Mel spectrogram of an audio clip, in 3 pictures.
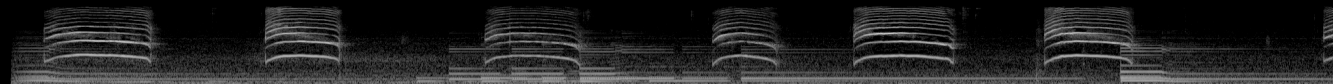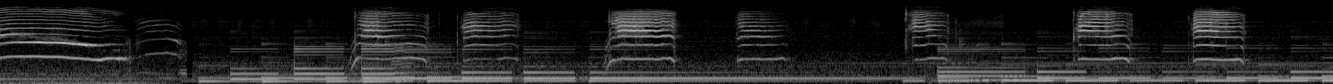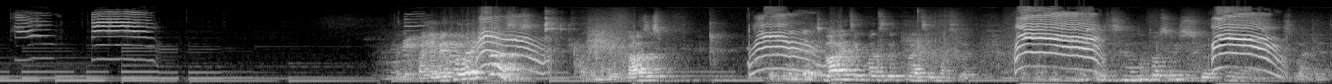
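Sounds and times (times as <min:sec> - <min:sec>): background music with held notes: 0:00.2 - 0:39.9
kittens meowing: 0:00.4 - 0:01.7, 0:02.6 - 0:11.9, 0:12.6 - 0:15.2, 0:16.6 - 0:21.3, 0:22.4 - 0:23.1, 0:24.0 - 0:26.0, 0:26.6 - 0:28.5, 0:30.7 - 0:32.4, 0:33.8 - 0:36.0, 0:36.7 - 0:37.9, 0:38.6 - 0:39.7.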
